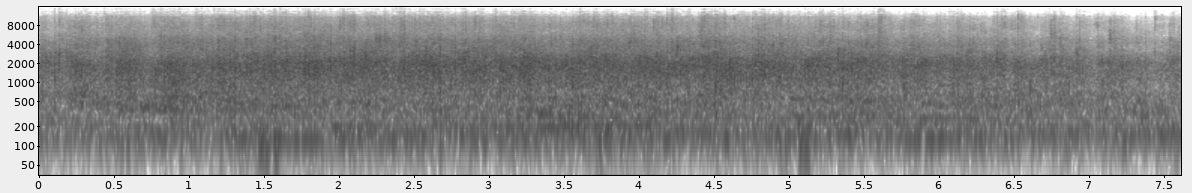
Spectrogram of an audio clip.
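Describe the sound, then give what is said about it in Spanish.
Sustained applause from a crowd at the Evox awards for the nominees in the leisure category, a steady dense wash of many hands clapping at an even loudness for several seconds, with no voices standing out. “Un aplauso Un para aplauso.”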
